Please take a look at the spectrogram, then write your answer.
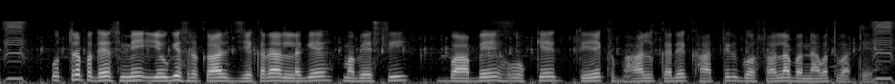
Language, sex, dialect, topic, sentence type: Bhojpuri, male, Northern, agriculture, statement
